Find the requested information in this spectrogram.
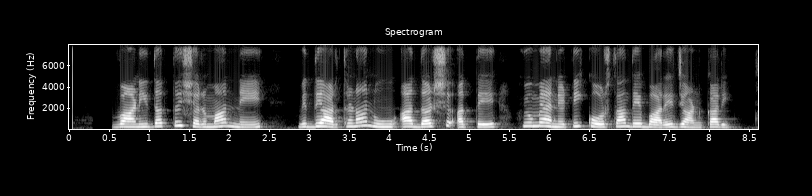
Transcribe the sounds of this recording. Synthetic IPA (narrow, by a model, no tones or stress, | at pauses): ʋaːɽ̃iːd̪ət̪ʃəɾmãːneː | ʋɪd̪jaːɾt̪ʰɳãːnũːaːd̪əɾʃət̪eː | hjuːmɛːnɪʈiːkoːɾsãːd̪eːbaːɾeːd͡ʒaːnkaːɾiː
